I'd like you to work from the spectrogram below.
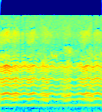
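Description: A cartoon bee buzzing close by, a steady wavering drone that rises and falls slightly in pitch over a brief moment, alone with no talk.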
